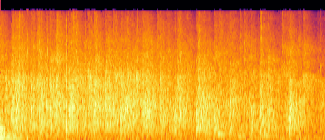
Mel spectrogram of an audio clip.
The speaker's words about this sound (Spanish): Y ahora que me han criticado que porque los aplausos son, no son para el hombre, son para Hashem. Y bueno, ¿y quién le ha dicho que están aplaudiendo por mí? Que aquí no aplaudimos para ningún hombre, sino aplaudimos para Hashem.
